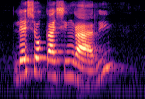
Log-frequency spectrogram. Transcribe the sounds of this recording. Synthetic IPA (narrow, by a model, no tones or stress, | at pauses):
lɛʃɔkaʃiŋɡaːri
